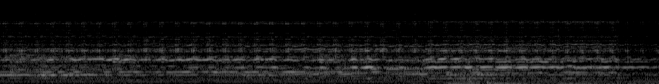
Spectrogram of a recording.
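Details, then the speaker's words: Stereo Step 120 portable cassette player (Walkman clone) under repair: music plays slow with a sagging, wavering pitch, as if the tape is dragging; there is also a catching sound. "uh and I've got some sound but it it The Sound sounds like it's it's dragging it's a little bit slow as well"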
